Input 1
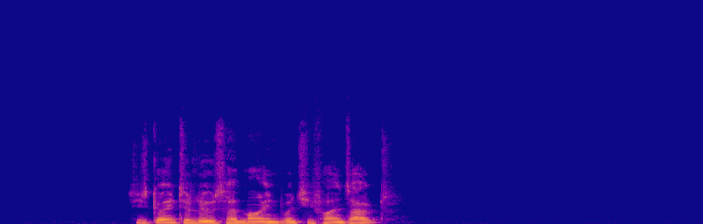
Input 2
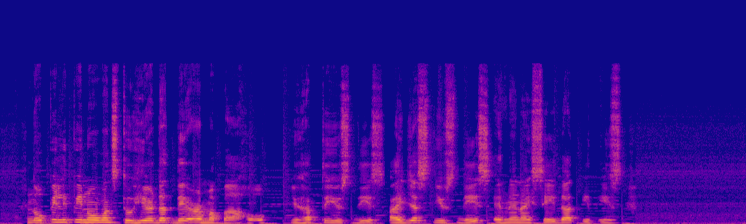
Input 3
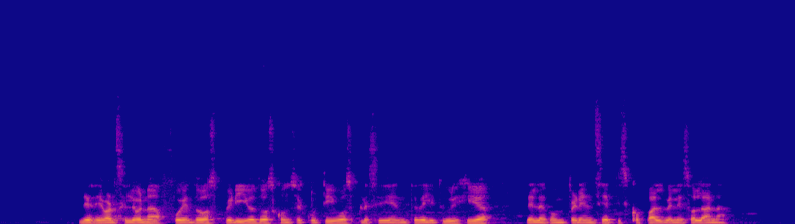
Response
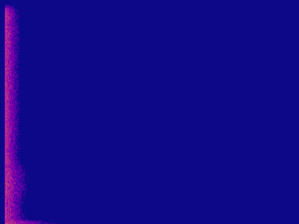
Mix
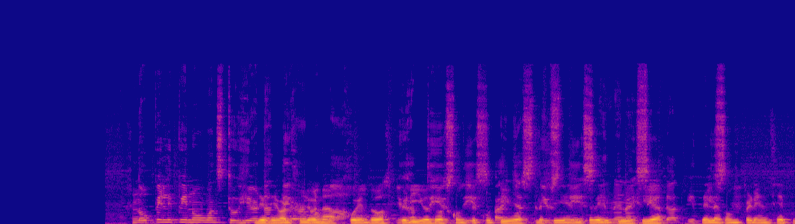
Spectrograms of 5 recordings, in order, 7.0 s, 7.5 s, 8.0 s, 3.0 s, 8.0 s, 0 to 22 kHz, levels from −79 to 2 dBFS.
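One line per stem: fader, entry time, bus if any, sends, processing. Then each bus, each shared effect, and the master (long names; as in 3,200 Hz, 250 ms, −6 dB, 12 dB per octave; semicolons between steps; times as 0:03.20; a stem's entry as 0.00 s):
muted
−3.0 dB, 1.05 s, send −21 dB, downward compressor 6 to 1, threshold −26 dBFS, peak gain reduction 9.5 dB
+1.5 dB, 1.75 s, no send, spectral tilt −2.5 dB per octave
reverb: on, pre-delay 3 ms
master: no processing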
